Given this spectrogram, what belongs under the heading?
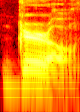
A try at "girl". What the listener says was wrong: Instead of gal, it is girl.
